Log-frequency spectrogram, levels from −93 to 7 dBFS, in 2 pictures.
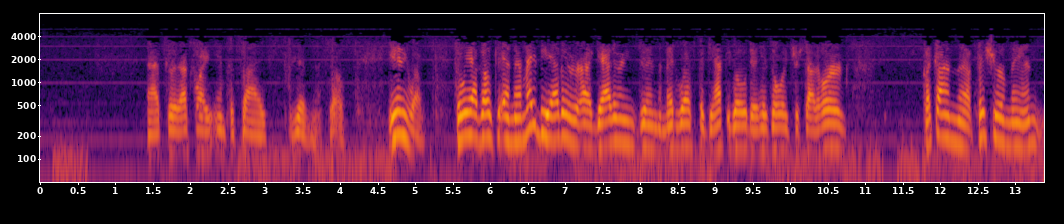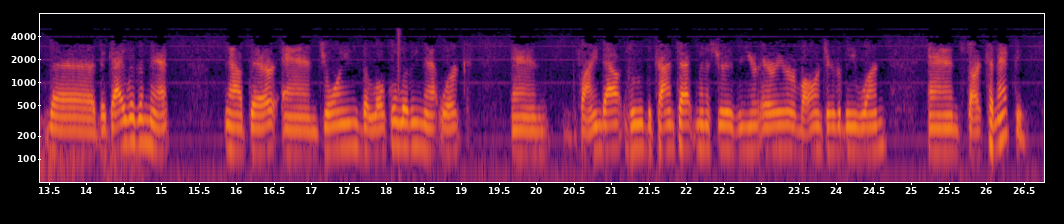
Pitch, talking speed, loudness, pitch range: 130 Hz, 150 wpm, -24 LUFS, 115-145 Hz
